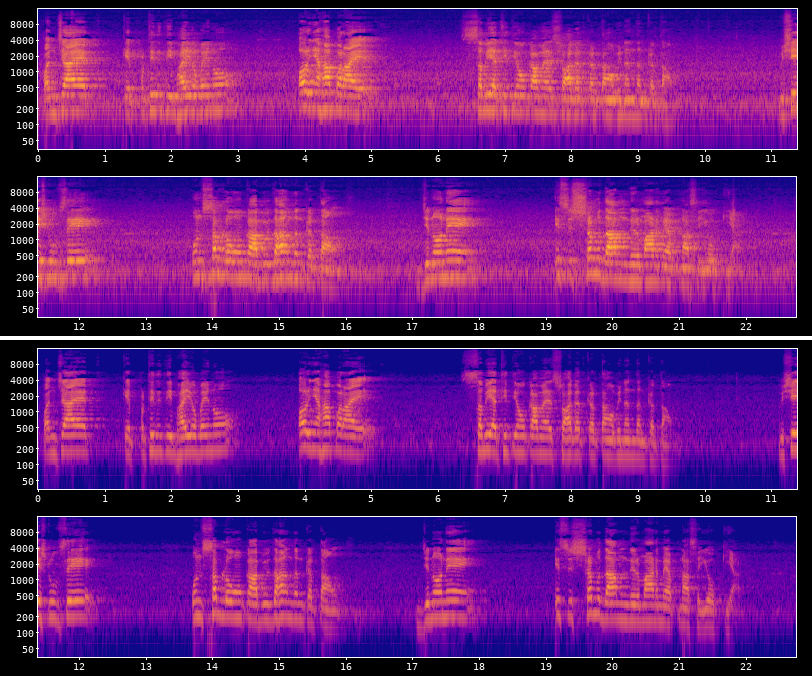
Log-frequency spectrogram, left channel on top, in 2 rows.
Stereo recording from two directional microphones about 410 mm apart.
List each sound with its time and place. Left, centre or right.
0.1 s a man's voice: centre
3.9 s a man's voice: centre
6.6 s a man's voice: centre
11.1 s a man's voice: centre
13.7 s a man's voice: centre
17.1 s a man's voice: centre
19.1 s a man's voice: centre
